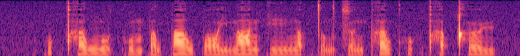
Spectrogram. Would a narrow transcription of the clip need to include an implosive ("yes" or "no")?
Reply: no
